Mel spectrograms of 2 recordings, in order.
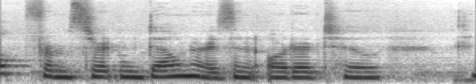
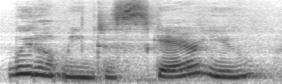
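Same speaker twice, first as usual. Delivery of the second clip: usual speaking voice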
